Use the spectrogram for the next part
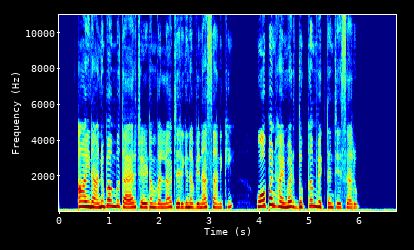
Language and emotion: Telugu, sad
